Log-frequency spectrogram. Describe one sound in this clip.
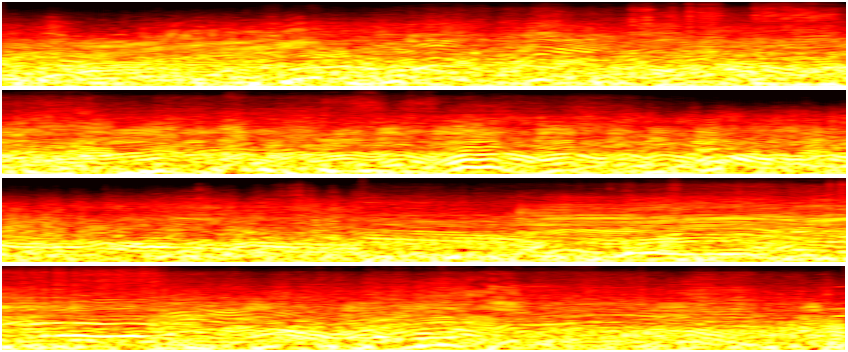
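A four-stroke dirt bike revs up and down.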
